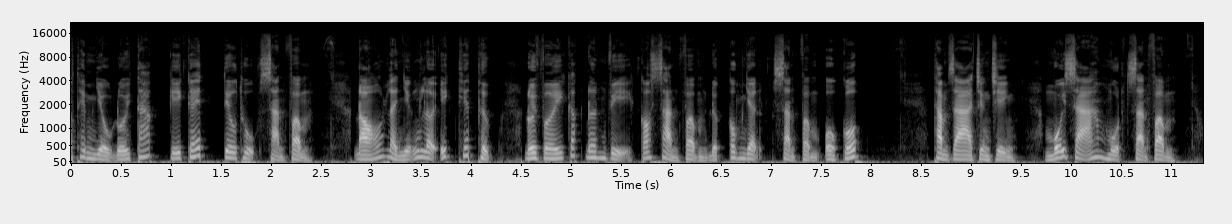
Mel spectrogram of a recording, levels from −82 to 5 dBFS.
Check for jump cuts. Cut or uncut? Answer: uncut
